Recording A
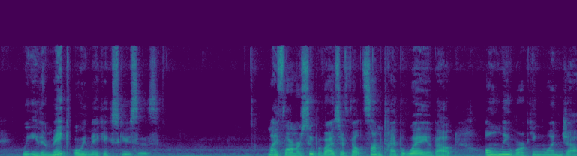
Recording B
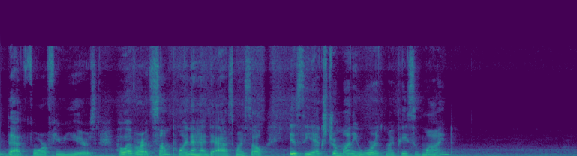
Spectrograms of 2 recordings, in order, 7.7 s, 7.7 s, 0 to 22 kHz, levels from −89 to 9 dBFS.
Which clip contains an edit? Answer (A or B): A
